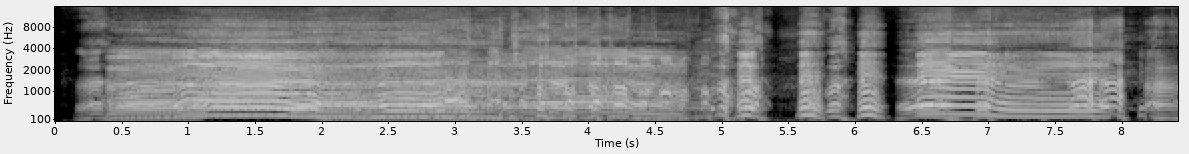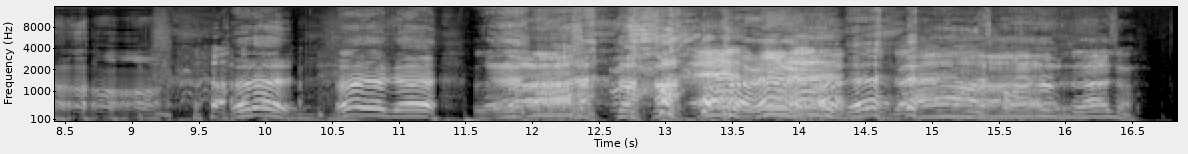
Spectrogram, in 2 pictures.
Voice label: talk loud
